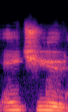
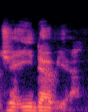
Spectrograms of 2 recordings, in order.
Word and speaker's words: Jehu: So without further delay, 2 Kings chapter 10 is about King Jehu, and that's Jehu, not Jew.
